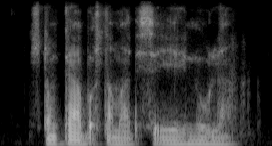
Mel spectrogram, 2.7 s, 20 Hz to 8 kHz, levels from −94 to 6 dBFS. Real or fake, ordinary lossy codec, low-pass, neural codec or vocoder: real; Opus, 16 kbps; 7.2 kHz; none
